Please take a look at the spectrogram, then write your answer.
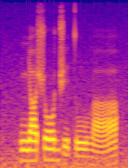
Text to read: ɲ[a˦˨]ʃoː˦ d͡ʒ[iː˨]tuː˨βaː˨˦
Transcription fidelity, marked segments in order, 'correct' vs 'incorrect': incorrect: a˦, incorrect: i˨

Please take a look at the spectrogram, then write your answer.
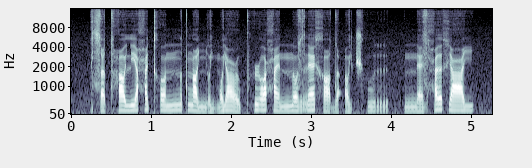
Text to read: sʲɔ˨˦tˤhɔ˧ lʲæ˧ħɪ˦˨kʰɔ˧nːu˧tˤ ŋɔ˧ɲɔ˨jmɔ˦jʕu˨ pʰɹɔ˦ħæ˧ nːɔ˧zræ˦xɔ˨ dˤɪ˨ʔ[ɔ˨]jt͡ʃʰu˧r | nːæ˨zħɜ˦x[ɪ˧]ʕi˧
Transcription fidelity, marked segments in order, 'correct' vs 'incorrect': correct, correct

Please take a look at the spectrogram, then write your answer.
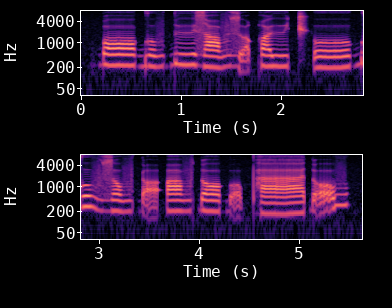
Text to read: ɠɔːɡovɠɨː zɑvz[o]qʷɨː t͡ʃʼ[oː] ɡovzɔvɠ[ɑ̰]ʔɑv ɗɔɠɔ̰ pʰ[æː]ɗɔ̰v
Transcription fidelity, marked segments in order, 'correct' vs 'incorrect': incorrect: o̰, correct, correct, incorrect: aː

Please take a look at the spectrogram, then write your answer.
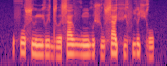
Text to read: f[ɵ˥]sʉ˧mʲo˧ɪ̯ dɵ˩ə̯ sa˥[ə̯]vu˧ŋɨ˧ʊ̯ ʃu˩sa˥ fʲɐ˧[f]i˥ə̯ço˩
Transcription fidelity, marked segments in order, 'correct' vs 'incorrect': incorrect: o˥, correct, correct

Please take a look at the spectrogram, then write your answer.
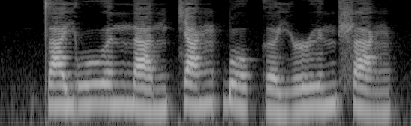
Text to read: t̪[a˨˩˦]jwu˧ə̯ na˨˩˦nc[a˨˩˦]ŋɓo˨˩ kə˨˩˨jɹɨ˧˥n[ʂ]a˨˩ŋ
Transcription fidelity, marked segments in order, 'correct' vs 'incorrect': incorrect: a˧, incorrect: a˧˥, correct

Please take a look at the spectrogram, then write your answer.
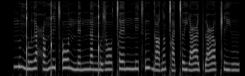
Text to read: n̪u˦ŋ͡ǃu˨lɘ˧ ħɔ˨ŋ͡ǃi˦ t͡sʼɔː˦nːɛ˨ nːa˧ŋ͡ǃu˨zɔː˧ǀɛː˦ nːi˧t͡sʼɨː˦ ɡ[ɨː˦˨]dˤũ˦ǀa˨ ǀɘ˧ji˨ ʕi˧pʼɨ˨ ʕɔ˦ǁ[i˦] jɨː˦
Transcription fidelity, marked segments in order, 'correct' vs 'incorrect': incorrect: ɨː˨, correct

